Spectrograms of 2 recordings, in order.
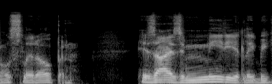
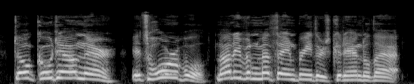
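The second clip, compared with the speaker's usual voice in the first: very high, loud shriek; horrified, high-pitched crew member; panicked warning; 7 dB louder than usual. A narrator's reading. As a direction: scream a warning while fleeing. Fleeing crew warning Nick.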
